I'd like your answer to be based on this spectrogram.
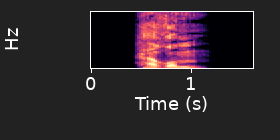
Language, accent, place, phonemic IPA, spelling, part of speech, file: German, Germany, Berlin, /hɛˈʁʊm/, herum-, prefix, De-herum-.ogg
- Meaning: 1. around; denotes movement around a curve or corner 2. around; denotes action moving between various directions or targets 3. around, about; denotes aimless or unfocused movement or placement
